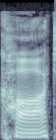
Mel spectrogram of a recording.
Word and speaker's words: caught: baseball caught okay and the pronunciation is aunt aunt aunt aunt it's the same as ot like in the word not I'm Canadian I am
